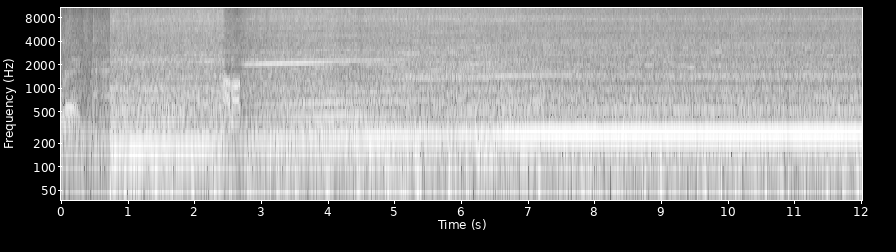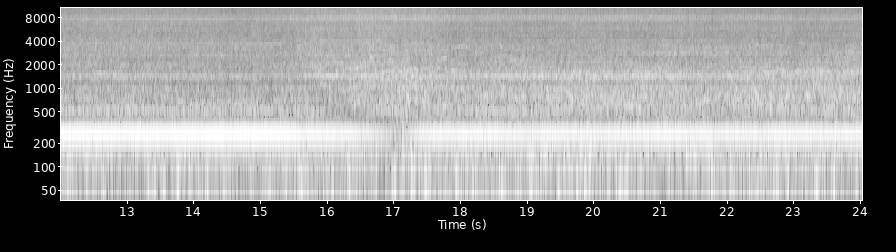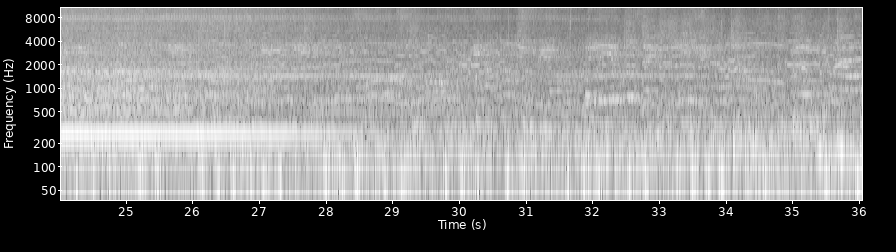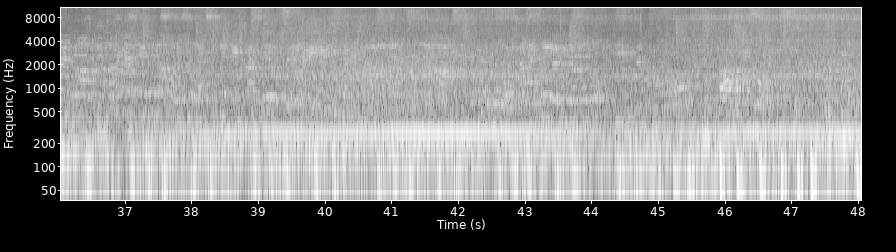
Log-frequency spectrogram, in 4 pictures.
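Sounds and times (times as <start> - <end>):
model helicopter rotor hum: 0.0 - 48.0
faint high electric whine: 0.8 - 31.9.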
